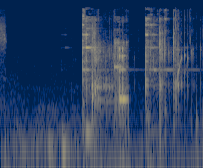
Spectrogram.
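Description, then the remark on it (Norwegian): Ice cubes drop into a glass in two quick bursts, each a bright cluster of clinks and rattles, fairly loud against a quiet background. “Isbiter som faller ned i et glass.”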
